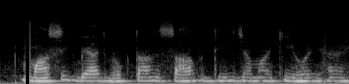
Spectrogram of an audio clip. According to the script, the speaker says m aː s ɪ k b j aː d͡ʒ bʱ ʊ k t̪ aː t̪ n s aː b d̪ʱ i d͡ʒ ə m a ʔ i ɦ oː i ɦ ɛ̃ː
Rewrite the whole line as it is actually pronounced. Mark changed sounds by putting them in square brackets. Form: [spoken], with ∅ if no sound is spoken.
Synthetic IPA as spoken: m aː s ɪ k b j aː d͡ʒ bʱ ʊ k t̪ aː [∅] n s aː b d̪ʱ i d͡ʒ ə m a [k] i ɦ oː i ɦ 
